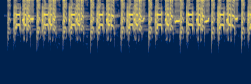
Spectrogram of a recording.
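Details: Female francolin calling in a fast, continuous series of harsh, squawky, high-pitched notes, roughly one and a half per second, uneven in rhythm and loud throughout, with no other sounds.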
